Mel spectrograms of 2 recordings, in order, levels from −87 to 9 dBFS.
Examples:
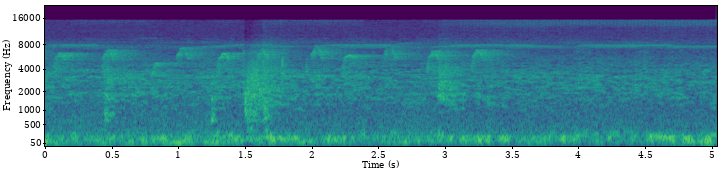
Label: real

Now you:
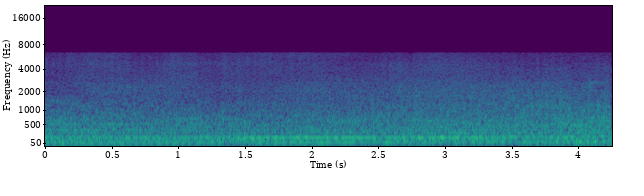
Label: fake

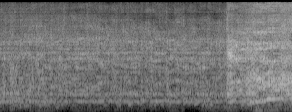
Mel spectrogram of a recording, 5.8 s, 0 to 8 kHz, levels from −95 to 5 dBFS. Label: fake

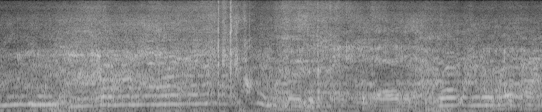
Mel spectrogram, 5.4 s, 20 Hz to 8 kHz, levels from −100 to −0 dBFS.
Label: fake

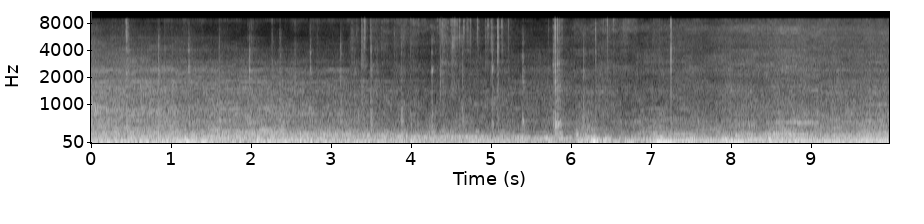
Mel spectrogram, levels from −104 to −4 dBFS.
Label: fake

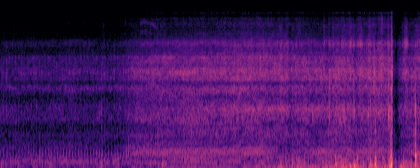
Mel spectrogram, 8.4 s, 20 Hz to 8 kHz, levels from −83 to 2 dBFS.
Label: fake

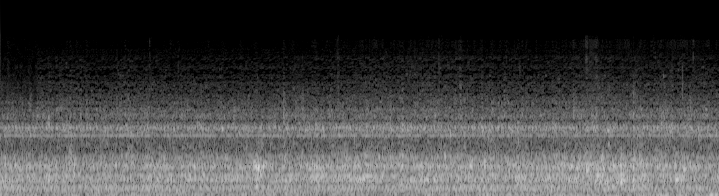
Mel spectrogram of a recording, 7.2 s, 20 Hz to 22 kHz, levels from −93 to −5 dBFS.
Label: fake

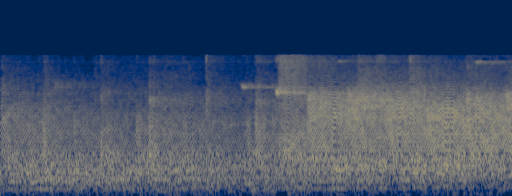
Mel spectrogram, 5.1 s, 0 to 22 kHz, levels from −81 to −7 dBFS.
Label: fake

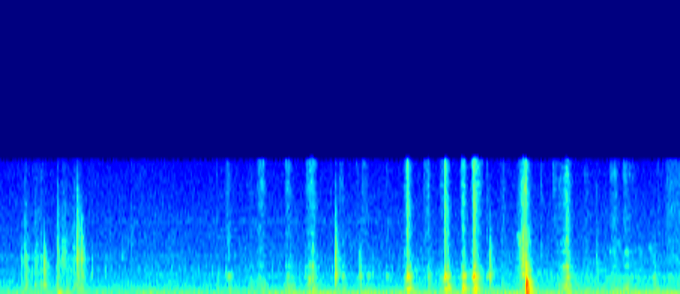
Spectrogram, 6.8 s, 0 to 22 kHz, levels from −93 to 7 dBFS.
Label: real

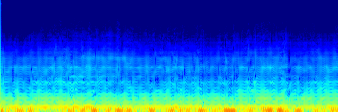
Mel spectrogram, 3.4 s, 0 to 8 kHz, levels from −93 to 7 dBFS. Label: fake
